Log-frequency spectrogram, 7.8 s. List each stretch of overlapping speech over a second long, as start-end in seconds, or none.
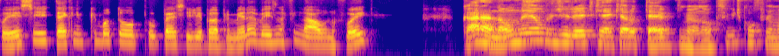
none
